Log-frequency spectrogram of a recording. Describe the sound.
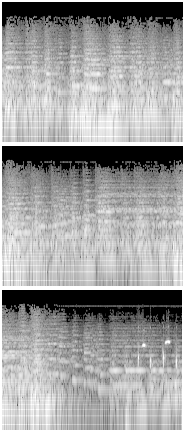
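Busy music fills most of the stretch, then near the end a few short, high whistled chirps ring out, a person imitating a goldfinch's trill.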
